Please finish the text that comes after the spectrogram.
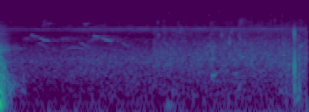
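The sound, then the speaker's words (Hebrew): Soft, steady rush of flowing stream water, quiet and continuous, with faint bird chirps scattered in the background and no one speaking, played as a backdrop for a guided meditation. “יש לנו צילים של נחל זורם.”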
